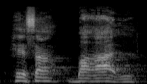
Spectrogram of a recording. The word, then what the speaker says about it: Jezabel: Leemos que se casó con Jezabel, que realmente debe ser pronunciado Jes Baal.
